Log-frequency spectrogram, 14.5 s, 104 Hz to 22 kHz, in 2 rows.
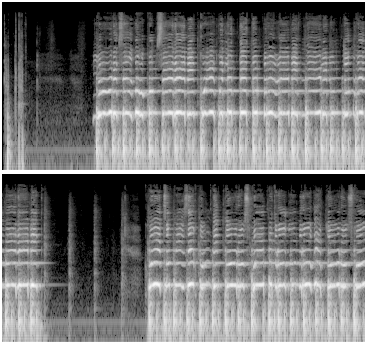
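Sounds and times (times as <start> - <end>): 
soprano singing: 1.8 - 8.2, 10.2 - 14.5.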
